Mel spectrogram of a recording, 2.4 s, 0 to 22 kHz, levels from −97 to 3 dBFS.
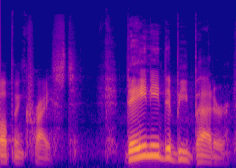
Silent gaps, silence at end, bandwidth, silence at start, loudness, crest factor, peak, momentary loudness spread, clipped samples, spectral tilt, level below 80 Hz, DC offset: none; 0.1 s; 14 kHz; 0 s; -30 LUFS; 18 dB; -12 dBFS; 17 LU; under 0.1%; -6 dB/octave; -86 dBFS; under 0.1%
